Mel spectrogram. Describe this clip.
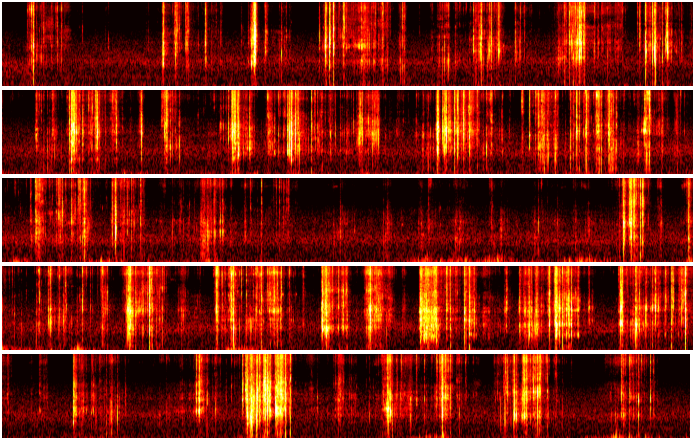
little spot of ice on a street, in a village in Italy
simply walking on it to record the sound of ice-cracking
Bye
F.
